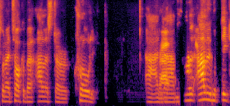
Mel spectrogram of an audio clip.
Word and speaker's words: Crowley: aleister crowley famously proclaimed it's it's crowley as in holy not crowley as in feli you know correcting people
